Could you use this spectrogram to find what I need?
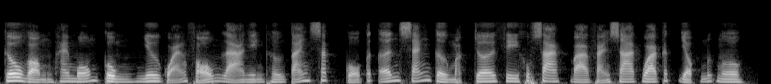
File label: speaker, vi VN; piper voices; vivos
